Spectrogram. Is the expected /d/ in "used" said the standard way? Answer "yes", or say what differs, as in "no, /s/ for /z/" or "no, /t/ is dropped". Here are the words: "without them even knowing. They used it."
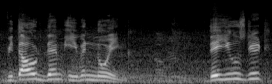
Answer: yes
